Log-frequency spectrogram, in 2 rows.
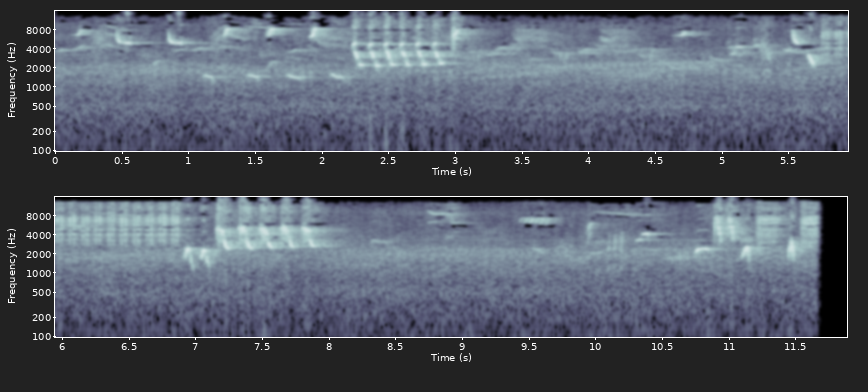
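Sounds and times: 
nightingale singing: 0:00.0 - 0:11.7.

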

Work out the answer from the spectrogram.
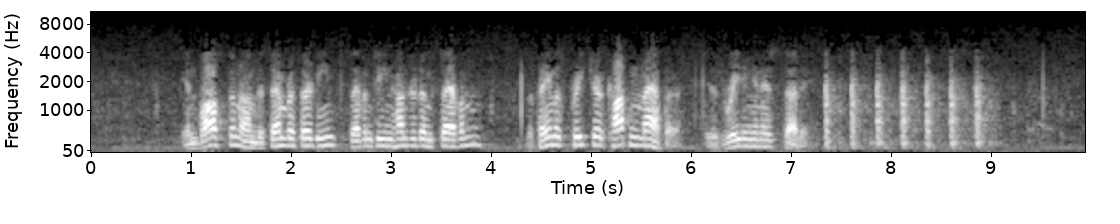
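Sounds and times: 
speech: 0:00.9 - 0:07.4
parishioners knocking loudly at a door: 0:07.3 - 0:09.1.

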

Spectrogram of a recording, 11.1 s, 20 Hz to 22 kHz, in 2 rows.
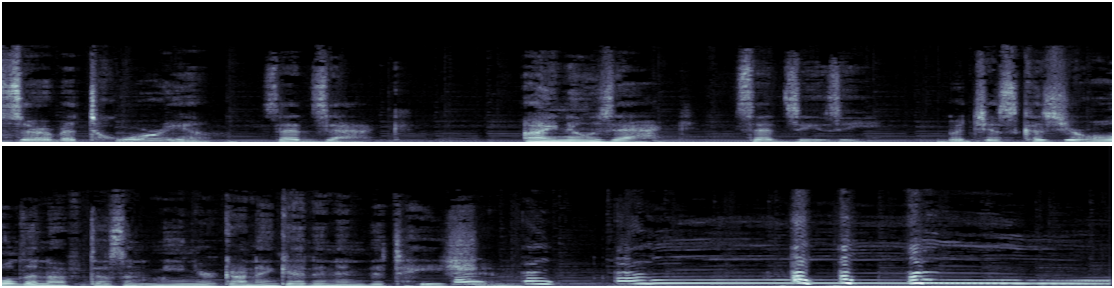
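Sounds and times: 
speech: 0:00.1 - 0:09.9
sharp loud yelps: 0:07.8 - 0:11.0
eerie wolflike werewolf howl: 0:07.9 - 0:11.0.

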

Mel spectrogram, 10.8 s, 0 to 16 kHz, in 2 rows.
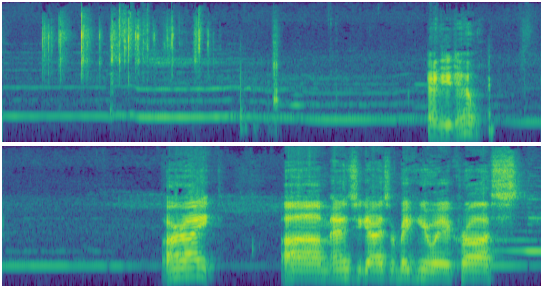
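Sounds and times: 
dice clattering in a game: 0:00.4 - 0:02.1
speech: 0:04.3 - 0:05.0, 0:07.0 - 0:07.6, 0:08.2 - 0:10.6.

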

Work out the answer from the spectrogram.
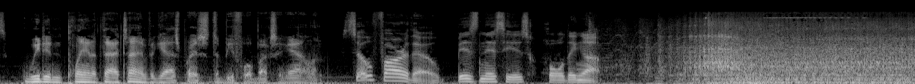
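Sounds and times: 
speech: 0:00.0 - 0:07.0
big diesel tractor trailer truck idling at highway service plaza: 0:06.1 - 0:09.1.

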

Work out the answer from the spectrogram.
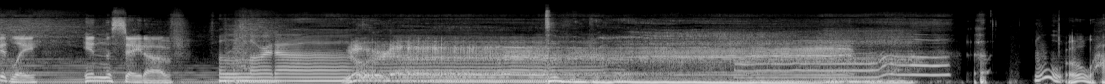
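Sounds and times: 
speech: 0:00.0 - 0:04.2, 0:10.4 - 0:11.0
long loud burp: 0:03.5 - 0:10.0.

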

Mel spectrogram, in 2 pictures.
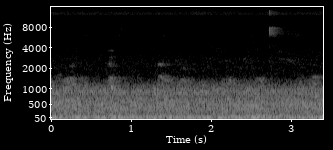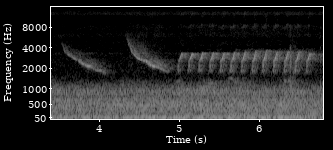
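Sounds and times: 
steady rushing wind or traffic: 0:00.0 - 0:06.7
bird singing outdoors with whistles and trill: 0:02.7 - 0:06.7.

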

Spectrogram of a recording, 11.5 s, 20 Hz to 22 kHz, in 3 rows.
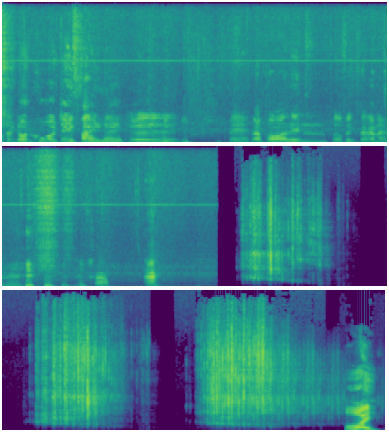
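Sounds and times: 
laughter: 0:00.0 - 0:06.0
speech: 0:00.2 - 0:05.5, 0:11.1 - 0:11.5
crunching on a crispy fried corn pie-shaped snack: 0:06.2 - 0:11.2.

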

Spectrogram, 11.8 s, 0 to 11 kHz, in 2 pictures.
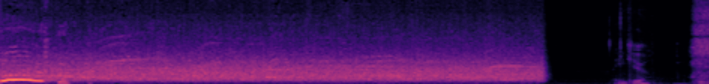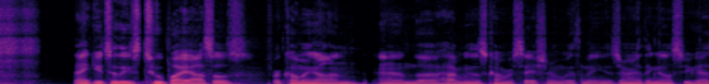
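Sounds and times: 
crowd applause sound effect from a button: 0:00.0 - 0:04.6
speech: 0:06.5 - 0:11.8.

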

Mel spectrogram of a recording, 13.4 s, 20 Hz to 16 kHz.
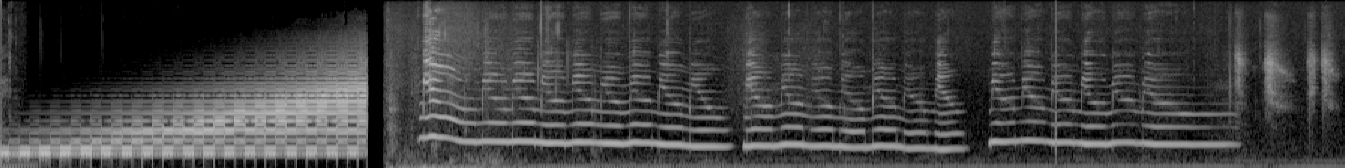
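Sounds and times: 
rhythmic pulsing intro: 0:00.0 - 0:03.7
cat meowing a tune: 0:04.2 - 0:12.3.

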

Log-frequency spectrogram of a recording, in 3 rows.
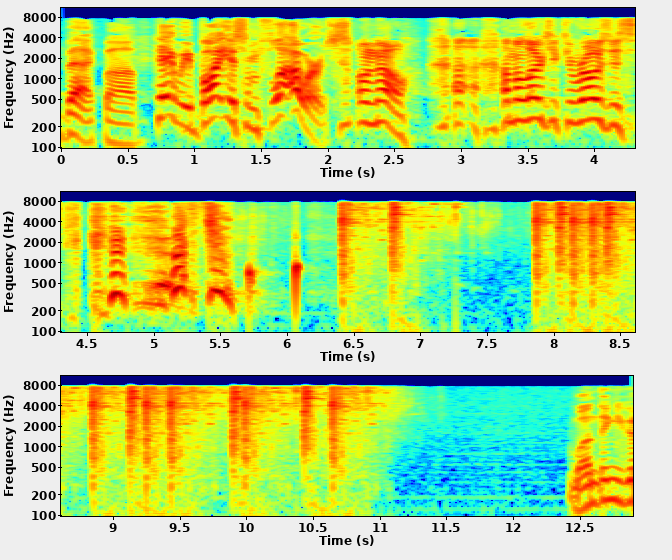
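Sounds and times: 
speech: 0:00.0 - 0:05.8, 0:12.4 - 0:12.8
glass eyes shattering: 0:06.4 - 0:11.5.

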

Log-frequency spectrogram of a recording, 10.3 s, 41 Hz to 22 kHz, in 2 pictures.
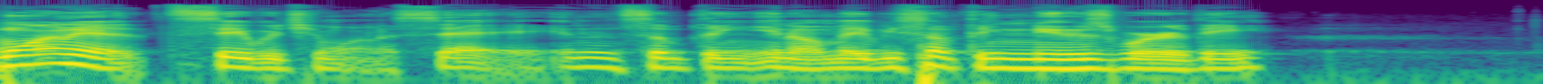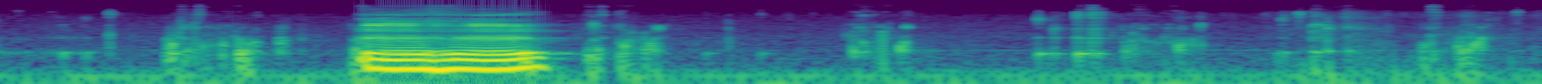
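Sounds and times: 
speech: 0:00.0 - 0:04.3, 0:06.3 - 0:07.1
person sipping and swallowing water: 0:04.4 - 0:10.2.

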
